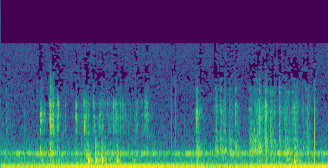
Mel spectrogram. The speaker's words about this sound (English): I'll look through his desk first. It's locked. Perhaps one of these skeleton keys Z gave me will work.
